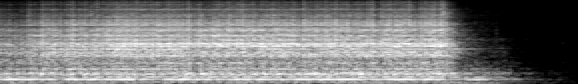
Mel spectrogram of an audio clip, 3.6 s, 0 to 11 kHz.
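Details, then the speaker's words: Parkside PTBM 500 E5 bench drill press (2019), first run straight out of the box without adjustment: loud, rough motor hum with buzzing drone and clatter; slack drive belt, fixed by tensioning the motor with its lever. "کاملا پر سر و صدا است خوب نیست سپس، دلیل یکی است."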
